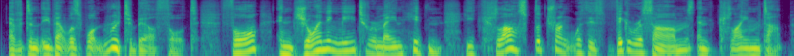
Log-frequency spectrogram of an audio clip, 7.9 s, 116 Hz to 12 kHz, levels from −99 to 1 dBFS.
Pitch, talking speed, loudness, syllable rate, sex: 130 Hz, 175 wpm, -19 LUFS, 5.4 syllables/s, male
